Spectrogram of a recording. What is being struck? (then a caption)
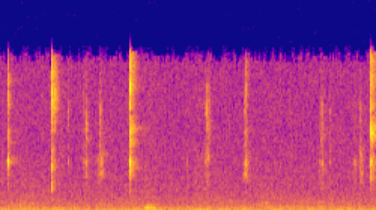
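Bar of soap cut with a thin blade. A solid pink-and-white striped soap bar, held in hand, is scored in a crosshatch with a thin blade, scratching and cutting into it. Seven quiet, sharp, bright clicks and scrapes sound out, spaced unevenly and dying away almost instantly over a faint low hum.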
